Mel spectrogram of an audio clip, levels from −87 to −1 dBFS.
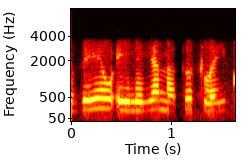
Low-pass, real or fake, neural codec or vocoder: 7.2 kHz; real; none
